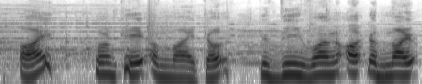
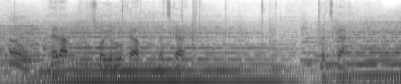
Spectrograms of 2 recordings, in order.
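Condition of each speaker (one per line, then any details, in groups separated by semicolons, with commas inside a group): Cerebral palsy; lack of oxygen at birth; adult; speech sometimes unclear
No condition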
